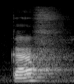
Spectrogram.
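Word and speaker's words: كاف: Kemudian yang terakhir kaf ha ya ain sad. Perhatikan kaf kita baca kaf karena memang nama hurufnya kaf, tidak kita baca ka tapi kaf.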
